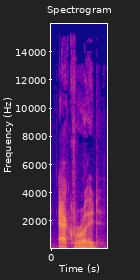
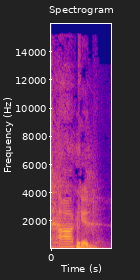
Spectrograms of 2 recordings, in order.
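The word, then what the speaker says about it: Arkyd: I've definitely seen the name because I always think I look at it and I think it says Aykroyd, you know, like the Dan Aykroyd. Yeah, but it's Arkid.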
